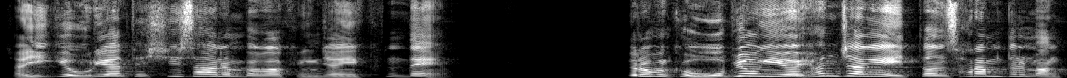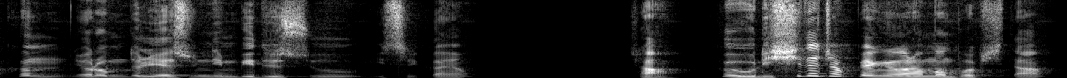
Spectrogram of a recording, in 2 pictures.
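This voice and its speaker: A pastor preaching a sermon, telling the story in a lively way and acting out the quoted lines. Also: male voice, high voice, fairly quick.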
